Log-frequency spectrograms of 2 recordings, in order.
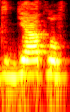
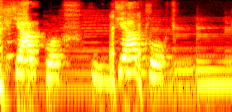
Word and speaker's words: Dyatlov: So that's how I heard Dyatlov Pass for the first time.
